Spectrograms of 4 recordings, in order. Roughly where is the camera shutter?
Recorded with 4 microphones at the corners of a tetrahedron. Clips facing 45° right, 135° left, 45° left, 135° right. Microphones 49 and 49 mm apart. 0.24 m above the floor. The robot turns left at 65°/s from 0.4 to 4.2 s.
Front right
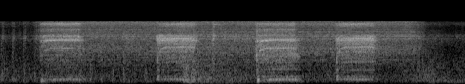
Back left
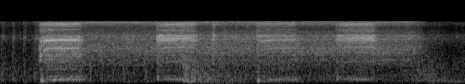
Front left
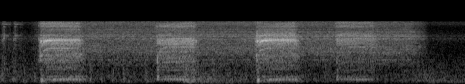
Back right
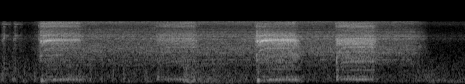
Left.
